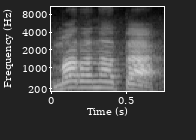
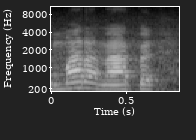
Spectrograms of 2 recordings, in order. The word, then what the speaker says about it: Maranatá: Maranatá, como dizemos nós católicos, ou Maranata, como dizem nossos irmãos separados, os evangélicos ou protestantes.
